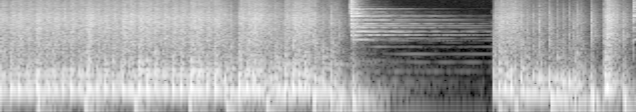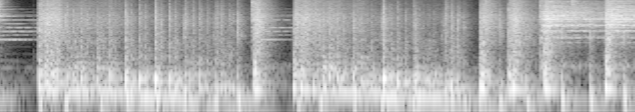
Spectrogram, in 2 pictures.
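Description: Acoustic drum kit played in fast fills on snare, toms and kick, with cymbal crashes. The playing breaks off about three and a half seconds in, leaving a cymbal ringing out for about a second. It starts again, stops briefly twice more, and a bright cymbal wash builds near the end.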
